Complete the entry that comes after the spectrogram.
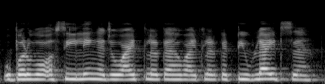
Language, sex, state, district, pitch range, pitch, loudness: Hindi, female, Bihar, West Champaran, 225-235 Hz, 230 Hz, -15 LUFS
